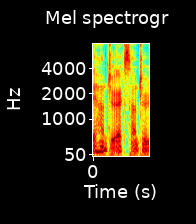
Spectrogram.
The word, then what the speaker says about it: Hunter x Hunter: there's no reason the there is no reason that the X should be silent I I purposely say Hunter x Hunter just because it annoys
